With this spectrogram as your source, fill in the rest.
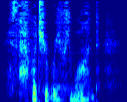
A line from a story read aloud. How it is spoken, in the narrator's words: His heartbroken eyes stared into mine, and his voice sounded hoarse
